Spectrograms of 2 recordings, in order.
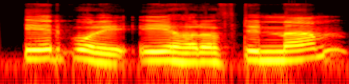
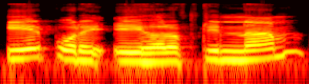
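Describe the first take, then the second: No difference in how they are said.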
